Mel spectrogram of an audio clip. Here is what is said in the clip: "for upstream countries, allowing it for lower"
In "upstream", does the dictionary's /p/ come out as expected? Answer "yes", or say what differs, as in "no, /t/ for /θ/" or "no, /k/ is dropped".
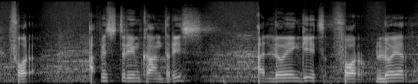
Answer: no, /f/ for /p/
